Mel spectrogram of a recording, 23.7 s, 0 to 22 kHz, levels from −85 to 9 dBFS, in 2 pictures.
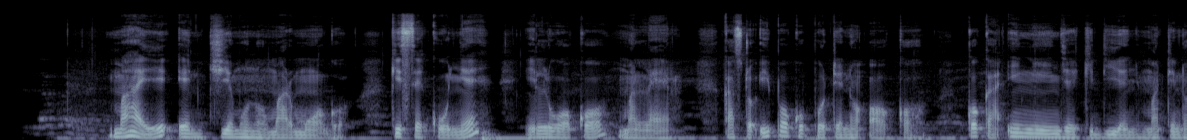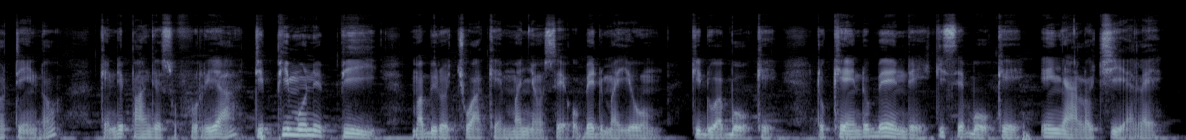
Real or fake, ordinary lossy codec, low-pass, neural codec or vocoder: real; none; 14.4 kHz; none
